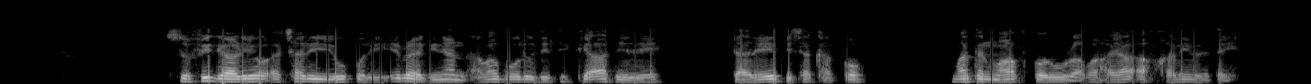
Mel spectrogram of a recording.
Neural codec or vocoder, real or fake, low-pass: none; real; 5.4 kHz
